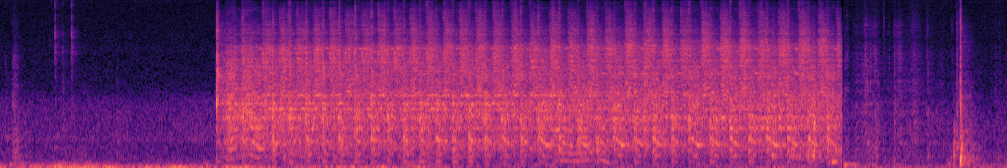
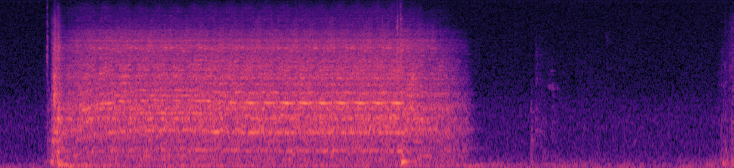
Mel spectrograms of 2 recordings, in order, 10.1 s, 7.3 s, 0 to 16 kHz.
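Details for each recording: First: Mercedes-Benz 190E garden find, first start attempt: about six seconds of even cranking near four beats a second, no firing; no fuel up top as the fuel pump gets no voltage feed, fuses and relays next. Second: Garden-find Mercedes-Benz 190E turned over on the key with spark plugs removed after long storage: quick, even starter whirr for about four seconds, no compression pulses or scraping; oil pressure gauge rose while cranking; free cranking.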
